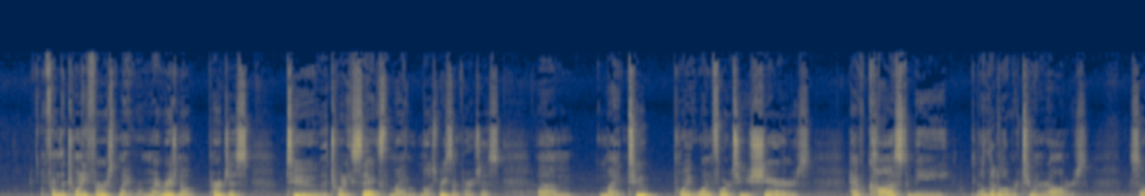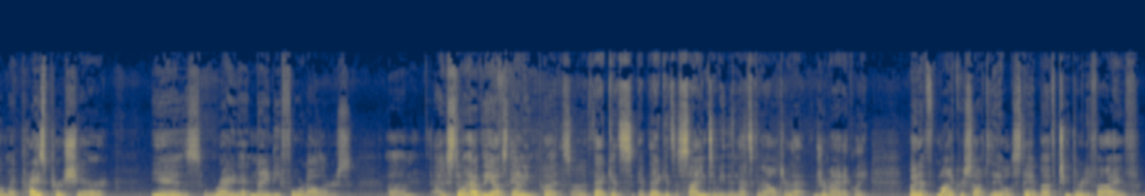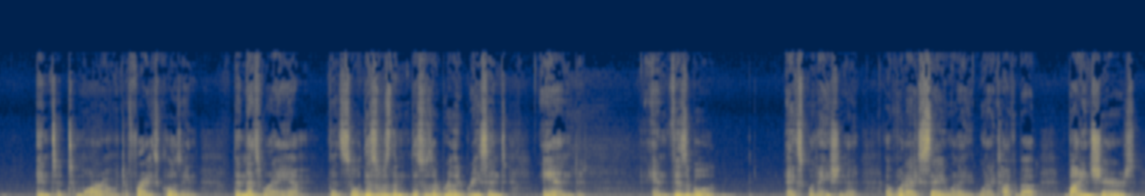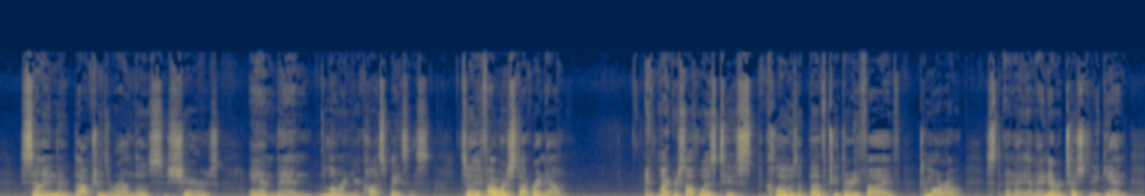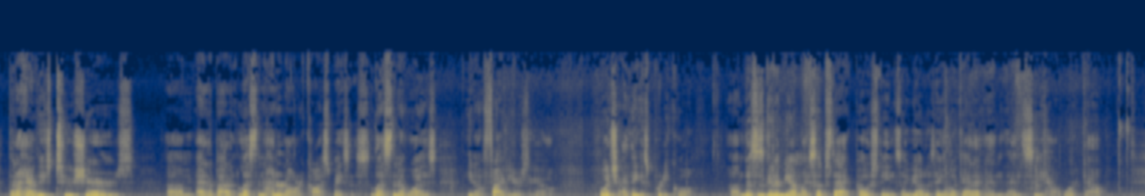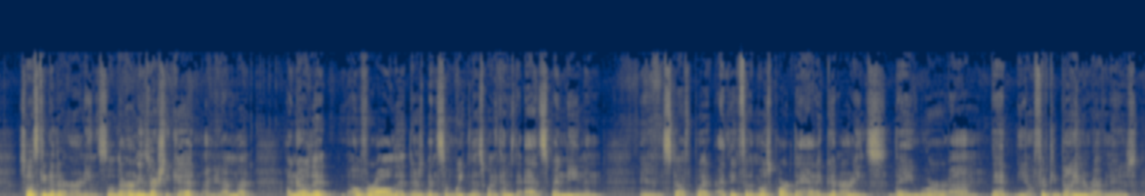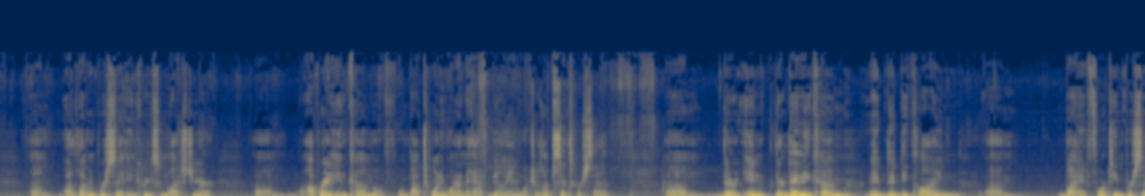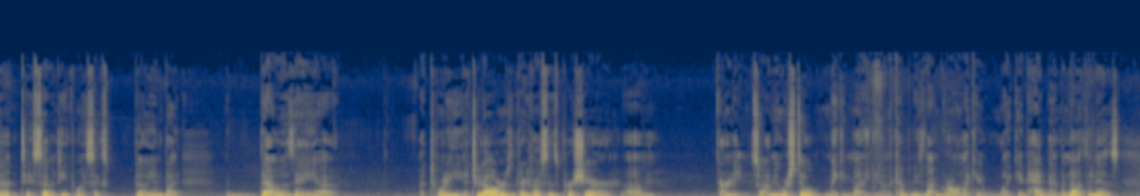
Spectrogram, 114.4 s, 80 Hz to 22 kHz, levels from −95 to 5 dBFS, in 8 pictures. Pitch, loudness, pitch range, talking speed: 110 Hz, -26 LUFS, 100-120 Hz, 175 wpm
